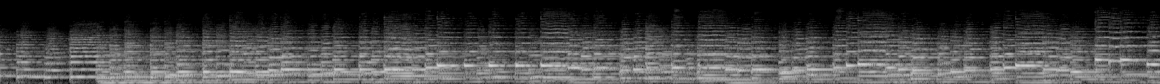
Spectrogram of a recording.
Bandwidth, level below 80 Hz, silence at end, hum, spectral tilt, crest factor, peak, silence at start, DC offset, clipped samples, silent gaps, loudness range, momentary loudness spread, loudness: 14.5 kHz; -40 dBFS; 0 s; none; -5.5 dB/octave; 14 dB; -4 dBFS; 0 s; under 0.1%; under 0.1%; none; 1 LU; 4 LU; -19 LUFS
